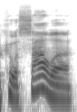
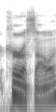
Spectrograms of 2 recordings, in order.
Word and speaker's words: Kurosawa: a samurai instead of a cowboy and akira kuasawa or akira kurosawa sorry i will pronounce his name right he deserves it um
